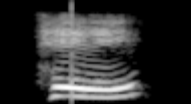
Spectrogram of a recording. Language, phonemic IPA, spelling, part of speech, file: Marathi, /ɦe/, हे, pronoun, LL-Q1571 (mar)-हे.wav
- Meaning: 1. it (proximal) 2. neuter singular direct of हा (hā) this 3. masculine plural direct of हा (hā) these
